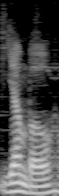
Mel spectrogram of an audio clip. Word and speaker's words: Jumbo: it's spelled jumbo but here they pronounce it yumbo because the dutch j is a y but anyway regardless of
